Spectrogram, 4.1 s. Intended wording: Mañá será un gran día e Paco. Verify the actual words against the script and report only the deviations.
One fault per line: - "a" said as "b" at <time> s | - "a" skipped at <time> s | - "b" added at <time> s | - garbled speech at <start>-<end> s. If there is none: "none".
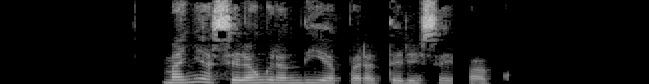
- "para Teresa" added at 2.2 s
